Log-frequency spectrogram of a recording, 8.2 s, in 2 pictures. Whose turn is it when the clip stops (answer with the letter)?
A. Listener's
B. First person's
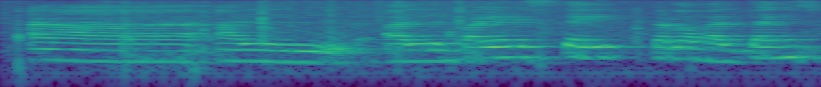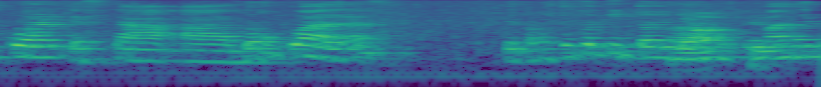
B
